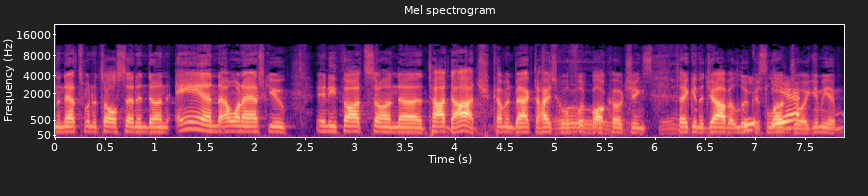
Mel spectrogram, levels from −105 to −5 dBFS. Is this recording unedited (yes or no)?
yes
